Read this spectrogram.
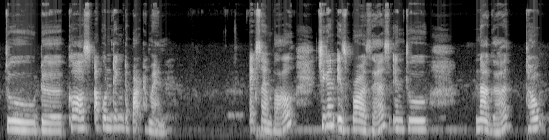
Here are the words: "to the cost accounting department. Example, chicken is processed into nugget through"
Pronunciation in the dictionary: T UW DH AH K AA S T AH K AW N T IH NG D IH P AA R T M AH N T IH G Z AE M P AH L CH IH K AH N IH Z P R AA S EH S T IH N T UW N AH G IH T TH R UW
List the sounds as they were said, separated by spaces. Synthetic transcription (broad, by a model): T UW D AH K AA S AH K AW N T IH NG D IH P AA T M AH N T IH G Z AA M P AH L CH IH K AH N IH S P R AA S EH S IH N T UW N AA G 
